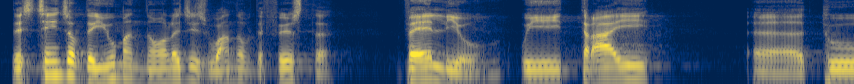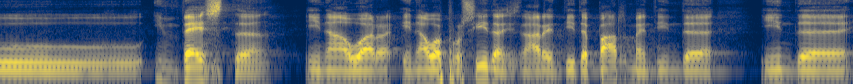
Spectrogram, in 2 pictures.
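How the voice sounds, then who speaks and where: A man from Italy speaks on a forum panel, halting as he looks for his words. His voice is smooth and resonant at a middle pitch, with long reverb from a large event hall around it. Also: darkish tone. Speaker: industry representative, forum panelist. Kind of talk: panel discussion answer.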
